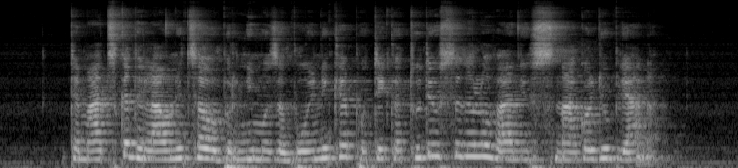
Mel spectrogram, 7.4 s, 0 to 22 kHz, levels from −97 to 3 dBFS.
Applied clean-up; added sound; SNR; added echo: none; none; none; reverberation time 0.6 s.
